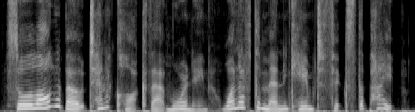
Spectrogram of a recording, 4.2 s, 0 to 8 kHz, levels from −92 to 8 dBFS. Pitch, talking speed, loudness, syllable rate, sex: 250 Hz, 230 wpm, -18 LUFS, 5.7 syllables/s, female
